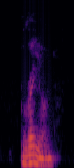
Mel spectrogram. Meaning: A manufactured regenerated cellulosic fiber
- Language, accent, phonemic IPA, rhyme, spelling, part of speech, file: English, Southern England, /ˈɹeɪɒn/, -eɪɒn, rayon, noun, LL-Q1860 (eng)-rayon.wav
